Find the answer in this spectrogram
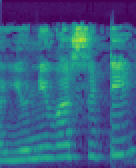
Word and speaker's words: university: He studies in a university in New Delhi. Here U is vowel, but it is from consonant sound because the letter U in university has a Y-O-U, U pronounce, U sound.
